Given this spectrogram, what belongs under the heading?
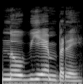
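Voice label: november, Spanish, female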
